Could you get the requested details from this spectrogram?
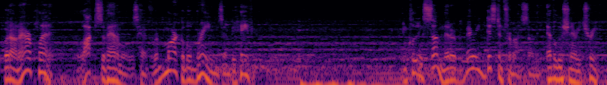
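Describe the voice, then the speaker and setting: A man hosting and narrating a nature documentary in a measured, scripted style, posing rhetorical questions. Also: medium pitch.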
